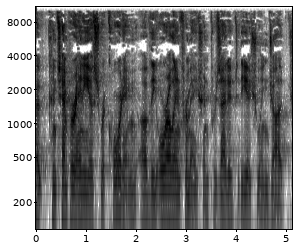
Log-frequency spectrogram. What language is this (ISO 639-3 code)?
eng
